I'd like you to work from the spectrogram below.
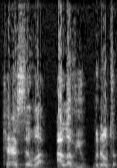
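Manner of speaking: normal talking voice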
